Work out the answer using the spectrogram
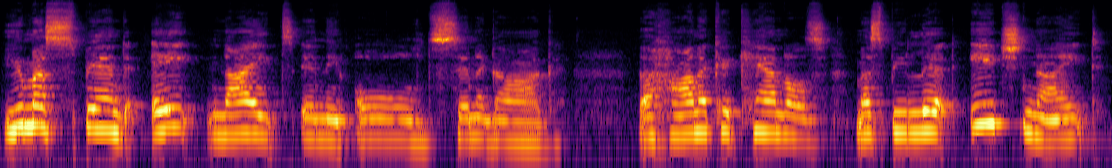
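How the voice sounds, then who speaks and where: A woman voicing a grave rabbi in a children's storybook, solemn and measured as he gives warnings. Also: medium pitch. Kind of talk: acted children's storybook reading.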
